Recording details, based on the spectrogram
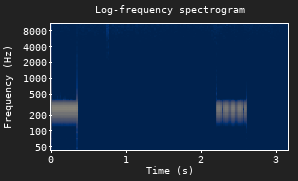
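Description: A synthesized jungle sub bass: a deep, pure low tone plays briefly, then after a pause returns as a quick run of four or five pulsing repeats, loud and clean with nothing else around it.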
